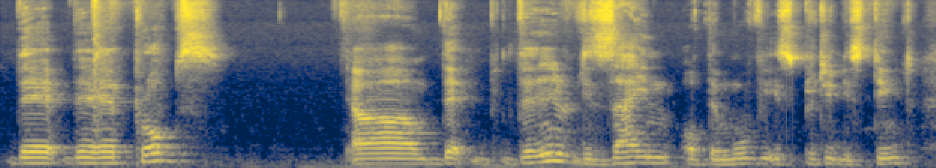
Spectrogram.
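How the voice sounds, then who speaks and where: A man's voice: lowish voice, a little slow. Man reviewing films, echoey room. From Africa. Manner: enthusiastic, emphatic, repeats words mid-sentence. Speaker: film reviewer. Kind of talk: casual movie review. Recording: echoey room, faint background noise.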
